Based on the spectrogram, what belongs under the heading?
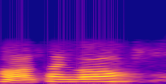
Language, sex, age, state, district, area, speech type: Odia, female, 18-30, Odisha, Sambalpur, rural, conversation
